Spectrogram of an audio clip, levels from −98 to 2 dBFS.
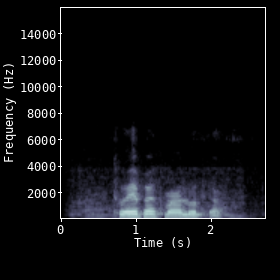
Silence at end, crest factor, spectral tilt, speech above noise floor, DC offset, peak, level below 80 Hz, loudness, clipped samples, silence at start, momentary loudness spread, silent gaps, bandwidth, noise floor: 0.6 s; 16 dB; -10 dB/octave; 33 dB; under 0.1%; -12 dBFS; -80 dBFS; -25 LUFS; under 0.1%; 0.8 s; 16 LU; none; 4 kHz; -57 dBFS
